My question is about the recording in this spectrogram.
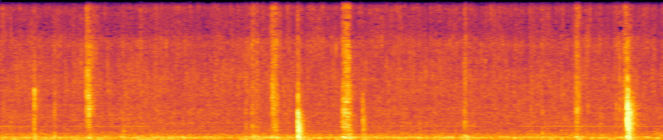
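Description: An orange plastic knife cutting through zucchini and knocking on a plastic cutting board: a handful of sharp clicks, the loudest about three seconds in and near the end, over a faint steady hiss.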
